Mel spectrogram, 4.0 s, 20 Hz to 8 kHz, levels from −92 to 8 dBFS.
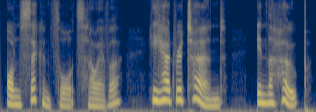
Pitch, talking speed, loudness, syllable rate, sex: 180 Hz, 150 wpm, -20 LUFS, 5.4 syllables/s, female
